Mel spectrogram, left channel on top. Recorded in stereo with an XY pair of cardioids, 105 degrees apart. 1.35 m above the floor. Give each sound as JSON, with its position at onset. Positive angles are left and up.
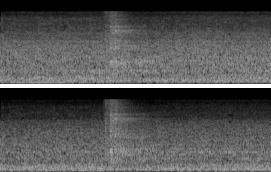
{"t": 1.1, "sound": "a crack", "azimuth_deg": -25, "distance_m": 3.0}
